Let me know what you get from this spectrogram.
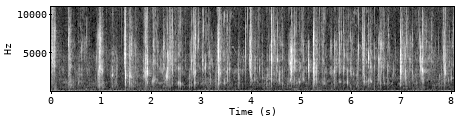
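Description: A person chewing a mouthful of food close to the microphone, with many small irregular crunchy clicks.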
